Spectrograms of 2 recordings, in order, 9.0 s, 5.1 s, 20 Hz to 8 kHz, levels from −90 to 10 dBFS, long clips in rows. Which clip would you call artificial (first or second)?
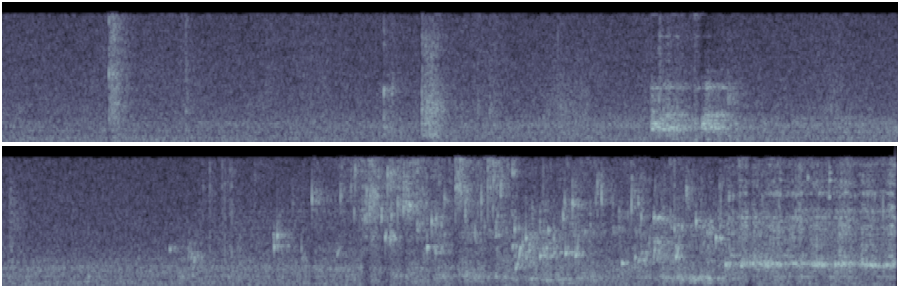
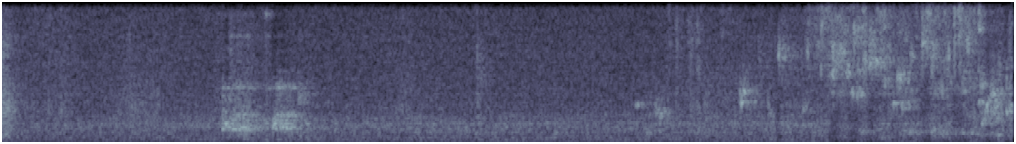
second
